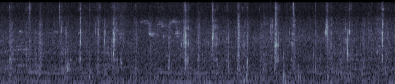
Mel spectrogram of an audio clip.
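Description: Close-up chewing of a mouthful of fried rice with the mouth partly open: irregular wet clicks and smacks, a few every second.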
